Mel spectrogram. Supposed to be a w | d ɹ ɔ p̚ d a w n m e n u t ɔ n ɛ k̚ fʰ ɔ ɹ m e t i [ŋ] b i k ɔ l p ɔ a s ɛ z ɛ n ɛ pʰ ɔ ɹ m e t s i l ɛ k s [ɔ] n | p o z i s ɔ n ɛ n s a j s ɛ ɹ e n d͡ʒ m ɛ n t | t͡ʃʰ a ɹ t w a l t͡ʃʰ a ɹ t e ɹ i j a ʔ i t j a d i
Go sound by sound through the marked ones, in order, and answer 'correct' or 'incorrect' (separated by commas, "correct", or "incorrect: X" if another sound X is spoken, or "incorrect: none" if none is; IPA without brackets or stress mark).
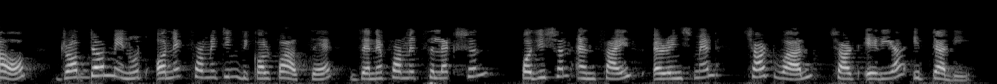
correct, correct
